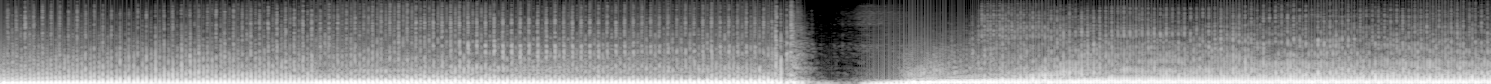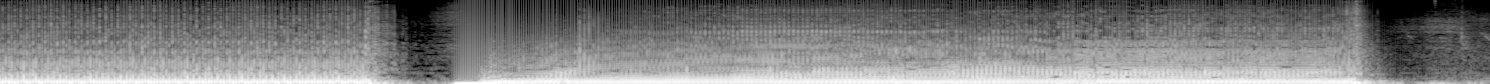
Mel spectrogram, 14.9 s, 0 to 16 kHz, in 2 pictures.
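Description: Car subwoofers powered by two strapped SoundQubed SQ4500 amplifiers playing three loud bass test-tone burps of about four seconds each, with short gaps between, stepping up in pitch from 23 Hz to 33 Hz to 43 Hz. The amps are run one step below clipping.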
